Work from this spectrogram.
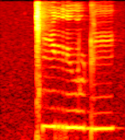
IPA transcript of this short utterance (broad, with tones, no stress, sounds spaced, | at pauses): ǀ i˦ rʲ ɯ˦ l ɖ i˦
